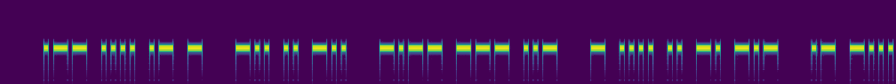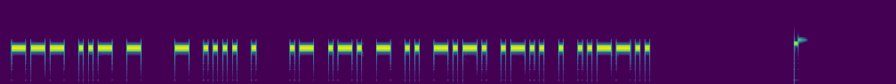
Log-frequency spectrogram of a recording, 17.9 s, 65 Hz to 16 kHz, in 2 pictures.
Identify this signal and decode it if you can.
Morse code, heard as a keyed tone, about 25 wpm, 700 Hz. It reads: WHAT DID YOU THINK ABOUT THE ARTICLE?
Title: Sentences from Top 1000 Words - Review Part 5 - 25wpm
